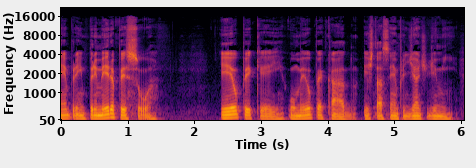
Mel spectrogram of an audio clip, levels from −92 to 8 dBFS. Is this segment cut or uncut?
uncut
